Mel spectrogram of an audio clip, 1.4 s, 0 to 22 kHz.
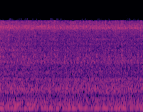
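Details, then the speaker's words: Cooler Master V8 CPU cooler 120mm fan spinning up: steady low droning rumble with buzzy rattle, no rhythm; fan sounded iffy in the system, fan should be replaced. "I'm gonna turn it on and I'll show you guys what I'm talking about it's like crawling across the sea lookit"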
